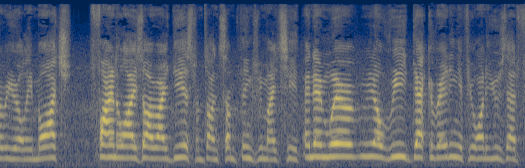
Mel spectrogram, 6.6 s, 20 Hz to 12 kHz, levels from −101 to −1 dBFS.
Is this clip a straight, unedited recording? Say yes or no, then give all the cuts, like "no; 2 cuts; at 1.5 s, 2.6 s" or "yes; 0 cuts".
no; 3 cuts; at 0.9 s, 2.6 s, 3.8 s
